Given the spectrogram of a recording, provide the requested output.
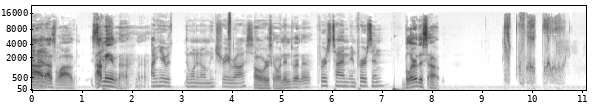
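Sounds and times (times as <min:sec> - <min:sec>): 
speech: 0:00.3 - 0:08.3, 0:09.4 - 0:10.6
wet slurping: 0:09.4 - 0:11.0.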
